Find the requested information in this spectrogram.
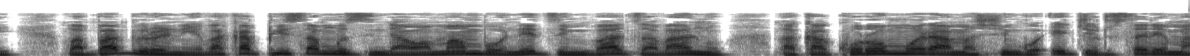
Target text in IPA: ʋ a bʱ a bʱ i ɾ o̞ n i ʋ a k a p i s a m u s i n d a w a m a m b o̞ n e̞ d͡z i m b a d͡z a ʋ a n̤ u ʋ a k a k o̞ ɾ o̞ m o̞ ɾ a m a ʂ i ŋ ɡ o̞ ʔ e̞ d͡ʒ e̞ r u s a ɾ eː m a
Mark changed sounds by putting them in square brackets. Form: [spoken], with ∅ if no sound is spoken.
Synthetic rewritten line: ʋ a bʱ a bʱ i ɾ o̞ n i ʋ a k a p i s a m u [z] i n d a w a m a m b o̞ n e̞ d͡z i m b a d͡z a ʋ a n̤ u ʋ a k a k o̞ ɾ o̞ m o̞ ɾ a m a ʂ i ŋ ɡ o̞ ʔ e̞ d͡ʒ e̞ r u s a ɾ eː m a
